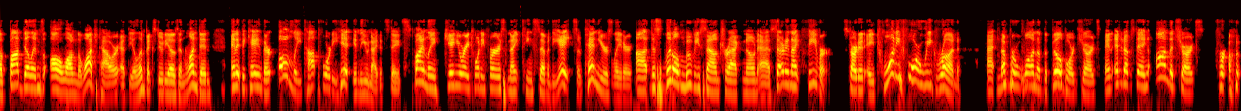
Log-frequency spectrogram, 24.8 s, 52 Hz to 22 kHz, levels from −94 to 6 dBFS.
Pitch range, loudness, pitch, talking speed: 145-235 Hz, -26 LUFS, 195 Hz, 150 wpm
